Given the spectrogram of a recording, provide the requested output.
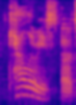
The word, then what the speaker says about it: calories: Calories, 中文是卡路里。那这边的 A 我们要念成短母音 at 的声音 calories，大家可以如果不太会念的声音，这个声音的话，可以把嘴巴练习张大一点 calories，把嘴巴稍微往旁边张大 calories，这样就可以念出 at 的声音了。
